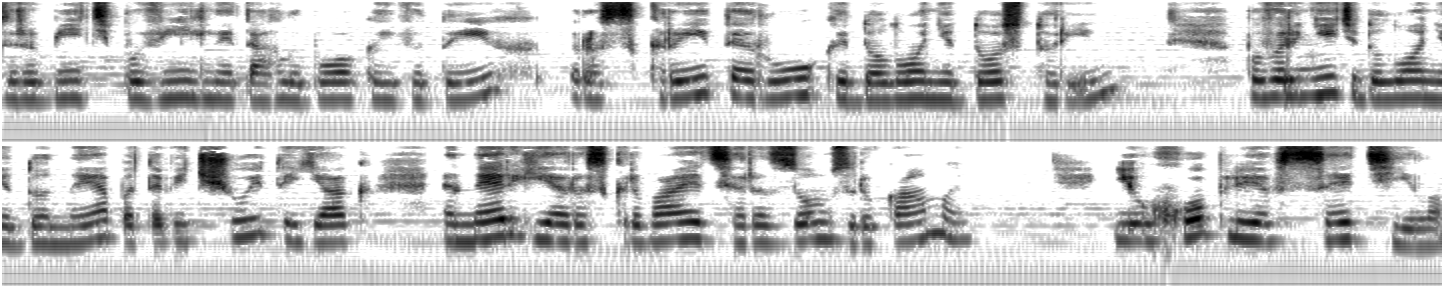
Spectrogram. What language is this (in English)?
Ukrainian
